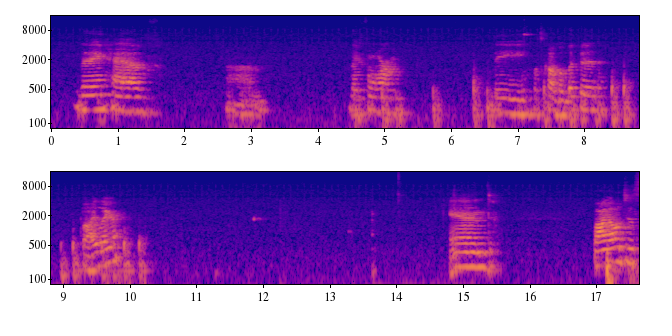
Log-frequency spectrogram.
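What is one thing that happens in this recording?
A woman speaks calmly, as if explaining, close by.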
